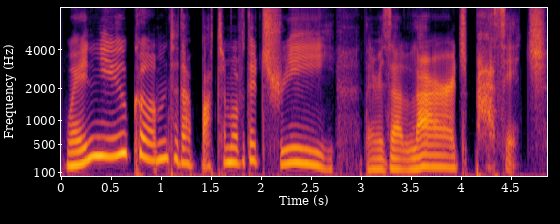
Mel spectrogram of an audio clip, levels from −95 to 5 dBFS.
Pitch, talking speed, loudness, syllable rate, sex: 205 Hz, 175 wpm, -19 LUFS, 4.4 syllables/s, male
